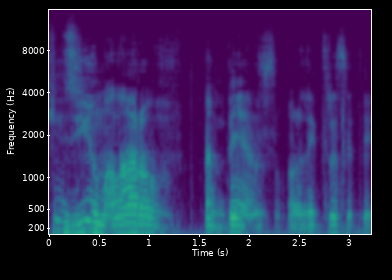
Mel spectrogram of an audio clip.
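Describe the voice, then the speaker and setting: A man talks with an Arabic accent. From Iraq, raised also in Dubai and China. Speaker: entrepreneur, app co-founder. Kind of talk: podcast interview. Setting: studio. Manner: halting, many fillers and repetitions.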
